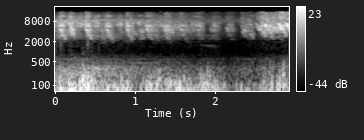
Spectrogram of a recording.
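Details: Baya weavers chirping in quick, overlapping high notes that form a busy chatter, with a strong low rumble underneath throughout.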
